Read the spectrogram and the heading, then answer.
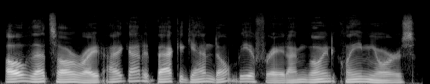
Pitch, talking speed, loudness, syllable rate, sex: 120 Hz, 210 wpm, -18 LUFS, 4.6 syllables/s, male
